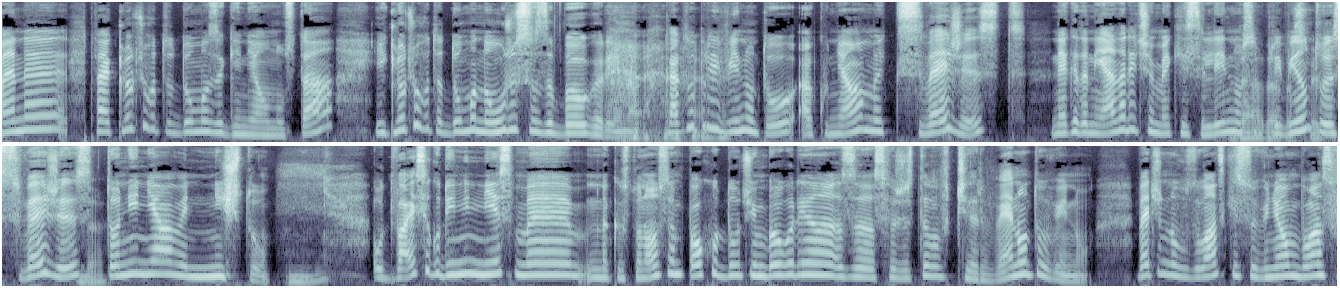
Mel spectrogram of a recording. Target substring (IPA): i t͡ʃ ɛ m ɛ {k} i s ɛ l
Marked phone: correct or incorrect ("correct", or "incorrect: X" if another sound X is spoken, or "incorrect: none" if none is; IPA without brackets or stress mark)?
correct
